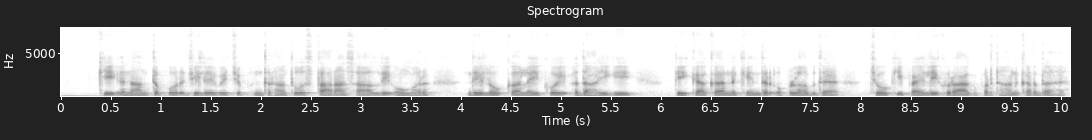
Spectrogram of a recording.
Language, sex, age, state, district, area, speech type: Punjabi, male, 18-30, Punjab, Rupnagar, rural, read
